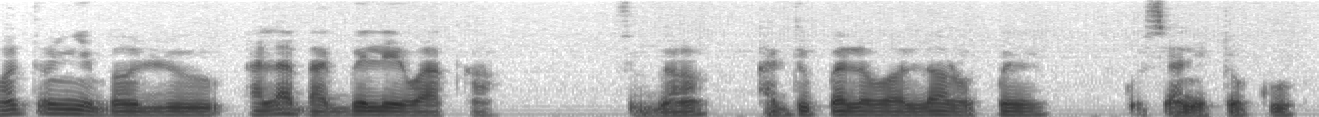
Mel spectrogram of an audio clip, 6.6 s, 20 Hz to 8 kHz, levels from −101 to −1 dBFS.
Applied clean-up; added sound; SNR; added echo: none; none; none; none.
